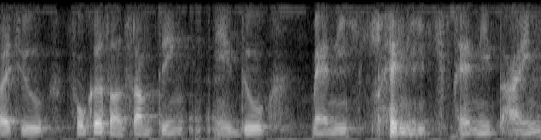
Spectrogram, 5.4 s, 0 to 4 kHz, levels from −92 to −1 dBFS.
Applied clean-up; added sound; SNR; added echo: none; none; none; reverberation time 1.4 s.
